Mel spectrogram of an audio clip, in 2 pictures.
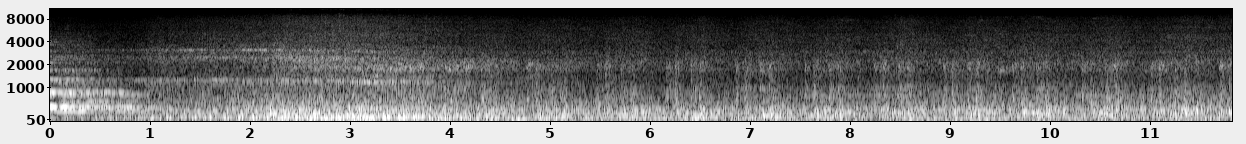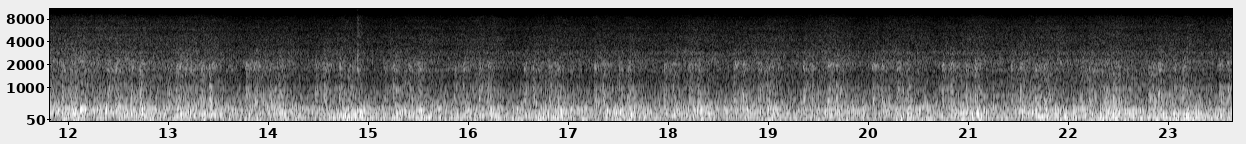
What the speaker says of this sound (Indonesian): Jalan langsung kereta kita mas.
